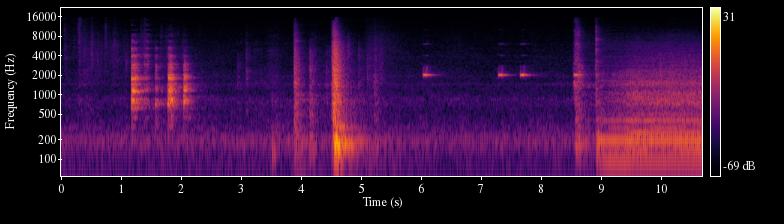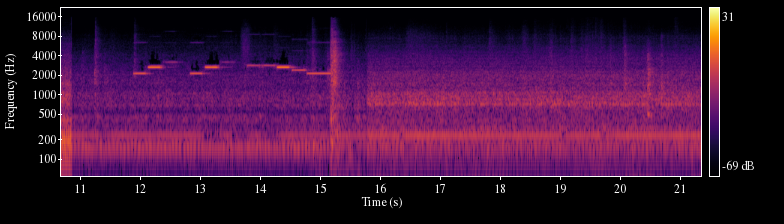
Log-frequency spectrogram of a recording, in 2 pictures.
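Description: Countertop microwave oven being worked to thaw frozen rice: a few knocks and a door clunk, several single keypad beeps, a brief hum, a short tune of beeps near the middle, then the oven's steady running hum for the last five seconds or so.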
